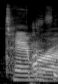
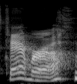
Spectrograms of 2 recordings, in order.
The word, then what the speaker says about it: Tamora: For anyone else who also read her books and never heard her say her name. – Yeah it's Tamora. But yup.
